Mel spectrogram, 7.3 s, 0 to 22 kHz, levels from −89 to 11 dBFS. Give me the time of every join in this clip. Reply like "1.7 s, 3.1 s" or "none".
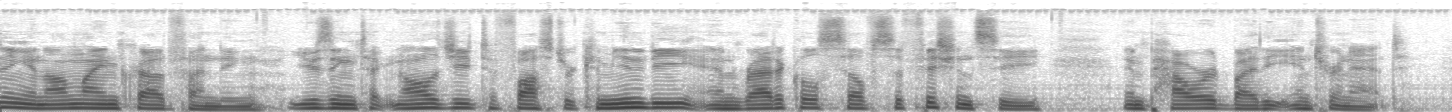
5.1 s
